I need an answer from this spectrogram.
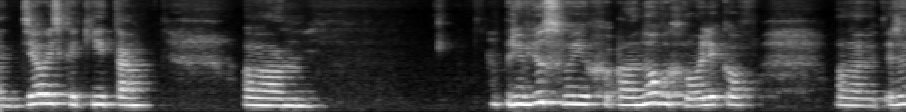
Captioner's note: щелчок пальцами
